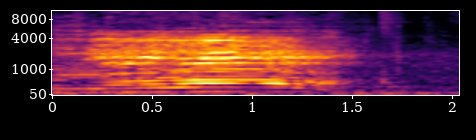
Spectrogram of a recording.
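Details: A Simmental bull calf up for sale moos for about a second and a half, a full harmonic bellow swelling slightly then sinking as it trails off, with faint low background rumble.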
